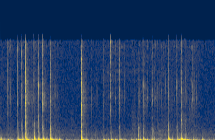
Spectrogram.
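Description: Typing on a computer keyboard: irregular key clicks, with one louder stroke about a second and a half in.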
